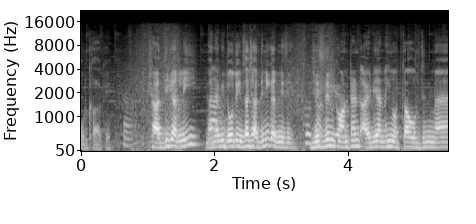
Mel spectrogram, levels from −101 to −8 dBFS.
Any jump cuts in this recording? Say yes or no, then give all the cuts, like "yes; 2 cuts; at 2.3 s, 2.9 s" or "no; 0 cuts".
yes; 2 cuts; at 0.9 s, 3.4 s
